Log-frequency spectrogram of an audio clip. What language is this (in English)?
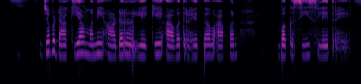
Bhojpuri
